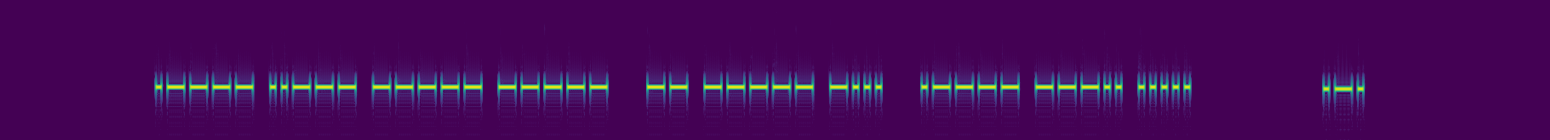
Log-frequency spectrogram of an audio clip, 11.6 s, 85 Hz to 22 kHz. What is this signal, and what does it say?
Morse code, heard as a keyed tone, about 28 wpm, 700 Hz. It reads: 1200 M0B 185 R
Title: Worked All Europe DX Contest - QTC Exchange - 28wpm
